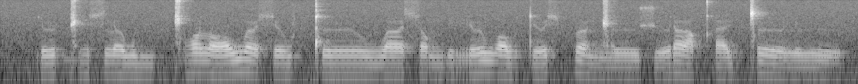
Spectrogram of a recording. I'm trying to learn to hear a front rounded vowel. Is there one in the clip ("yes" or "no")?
yes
